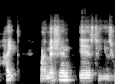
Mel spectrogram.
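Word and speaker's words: Haidt: My name is pronounced height.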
